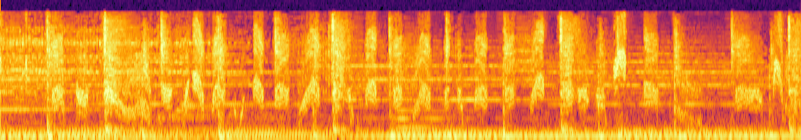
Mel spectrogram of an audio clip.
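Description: Hip hop instrumental with a heavy, steady bass line and a regular beat, with DJ record scratching over it.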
